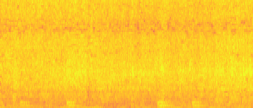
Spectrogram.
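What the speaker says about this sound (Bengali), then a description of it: "আর যে কড়াইতে মাছ ভাজা হচ্ছে" Fish sizzles steadily in hot oil in a wok, a constant bright hiss close up, with a few soft stirring knocks and no voices.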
